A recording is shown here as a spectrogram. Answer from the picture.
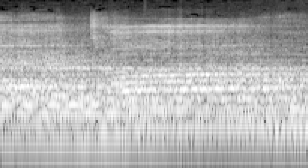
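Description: Gospel singing in church: voices holding long notes together, with a steady organ underneath.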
